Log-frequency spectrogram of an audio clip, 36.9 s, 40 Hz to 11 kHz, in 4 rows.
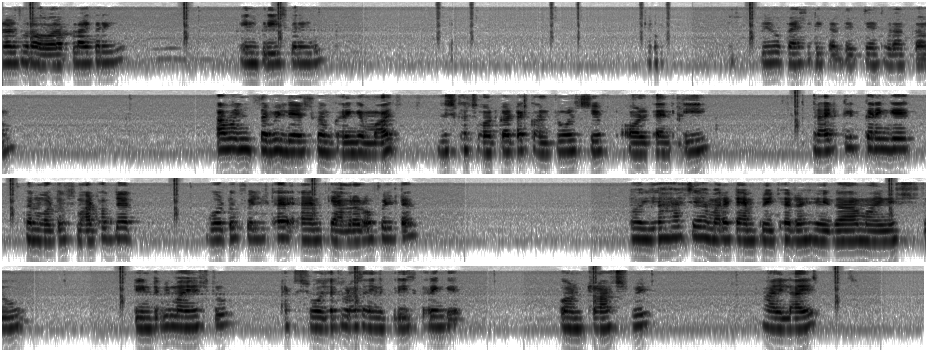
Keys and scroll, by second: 15.5 ctrl+alt+shift+e.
